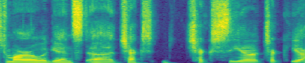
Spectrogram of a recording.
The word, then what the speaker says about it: Czechia: Czecha. How do you say it? Do you know? Czechoslovakia. Not Czechoslovakia. Czechia.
